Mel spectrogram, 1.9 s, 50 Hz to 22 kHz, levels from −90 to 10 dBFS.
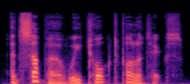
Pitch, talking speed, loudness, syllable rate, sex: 125 Hz, 155 wpm, -19 LUFS, 5.5 syllables/s, male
